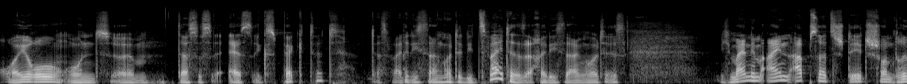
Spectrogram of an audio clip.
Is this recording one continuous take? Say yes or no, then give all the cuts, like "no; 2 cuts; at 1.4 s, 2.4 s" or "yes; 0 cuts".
no; 1 cut; at 4.0 s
